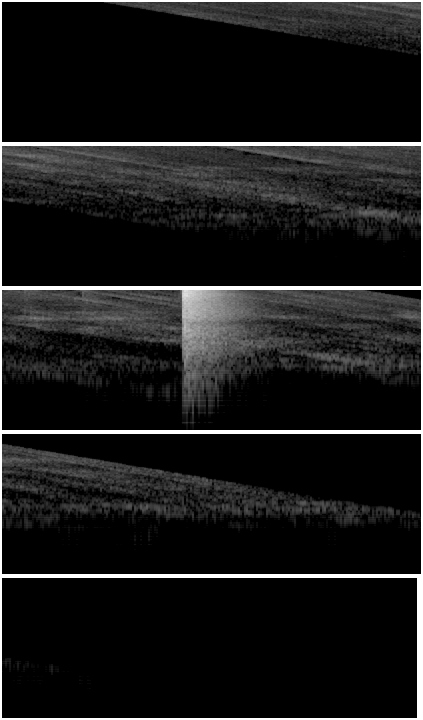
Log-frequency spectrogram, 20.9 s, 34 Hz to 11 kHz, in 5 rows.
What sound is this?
Impulsional Response 52.329 classroom
Impulsional response from the 52.329 classroom at Pompeu Fabra University, Barcelona. Recorded with Behringher ECM800, M-audio soundcard and the soundsystem from the classroom.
